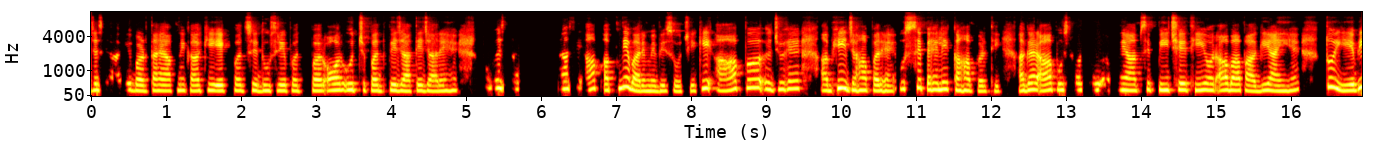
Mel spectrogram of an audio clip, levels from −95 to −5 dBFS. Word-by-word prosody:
जैसे 245 +2 -2 0.2
आगे 250 +4 -5
बढ़ता 220 0 0
है, 225 -1 +1
आपने 225 +2 -2
कहा 220 -1 0
कि 235 -1 0
एक 220 0 +1
पद 225 -2 -2
से 235 -2 0
दूसरे 225 0 -1
पद 215 -2 -4
पर 220 -1 +2
और 245 +1 +3
उच्च 250 0 -3
पद 225 -2 +1
पर 235 - +4
जाते 210 +1 0
जा 210 -1 -1
रहे 210 +1 -2
हैं, 230 +2 -3 0.4
तो 320 0 -2
इस 315 - +4 0.6
तरह 290 +1 -2
से - - -21
आप 305 - -1
अपने 310 +10 +2
बारे 215 -7 +2
में 210 - -1
भी 215 +1 -3
सोचिए 205 +1 -5
कि 310 0 +4
आप 240 +8 -1 0.4
जो 275 0 -1
है 300 +1 +1 0.3
अभी 225 +9 +6
जहाँ 240 -1 +1
पर 220 0 +4
हैं, 210 -1 -3
उससे 285 +4 +1
पहले 260 +2 +4
कहाँ 230 -1 +2
पर 205 0 -3
थी। 200 -1 -8 0.3
अगर 250 +4 +3
आप 245 +3 +1
उस 245 0 -1
वक़्त 250 0 -4
अपने 250 -6 -3
आप 230 -1 +1
से 260 - -2
पीछे 250 +1 +3
थी 240 +1 +2
और 245 -1 0
अब 250 0 +3
आप 235 0 +1
आगे 215 +3 0
आई 215 0 0
हैं, 240 +4 -3 0.4
तो 370 0 +5
ये 230 -7 +4
भी 330 - +6
235 Hz, 220 wpm, -20 LUFS, 220-255 Hz, 0.6 s, अभी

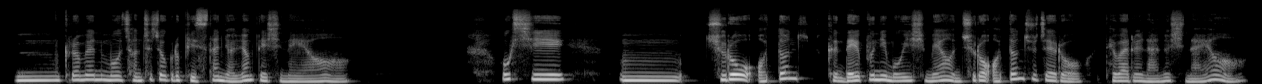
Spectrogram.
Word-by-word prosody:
음 190 +1 +3
그러면 210 +1 0
뭐 200 0 +2
전체적으로 195 +2 -3
비슷한 180 +2 0
연령대시네요. 140 -5 -3 1.5
혹시 230 -2 +2 0.5
음 185 -1 +3 0.2
주로 225 0 +6
어떤 155 - -1
주 275 +1 -19 0.2
그 165 -4 -2
4 165 +4 +4
분이 210 +2 +2
모이시면 170 0 -1
주로 180 +5 0
어떤 245 - -1
주제로 170 - -3 0.2
대화를 160 -1 -2
나누시나요? 150 +4 -4
185 Hz, 235 characters per minute, -23 LUFS, 155-210 Hz, 1.5 s, 주로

